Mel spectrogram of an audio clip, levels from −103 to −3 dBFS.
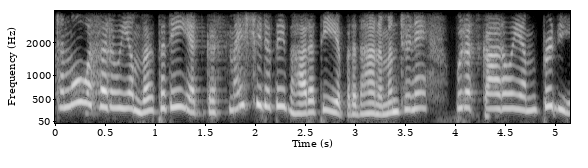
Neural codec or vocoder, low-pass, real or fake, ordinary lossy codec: codec, 16 kHz, 0.5 kbps, X-Codec, WavLM features, trained on Multilingual LibriSpeech; 3.6 kHz; fake; Opus, 64 kbps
